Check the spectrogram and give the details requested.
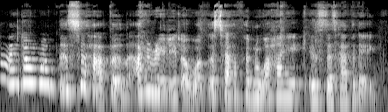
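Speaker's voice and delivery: tearful, crying while talking. An emotional reader reacting to a book on camera, crying while talking. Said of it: "look at me already crying".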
